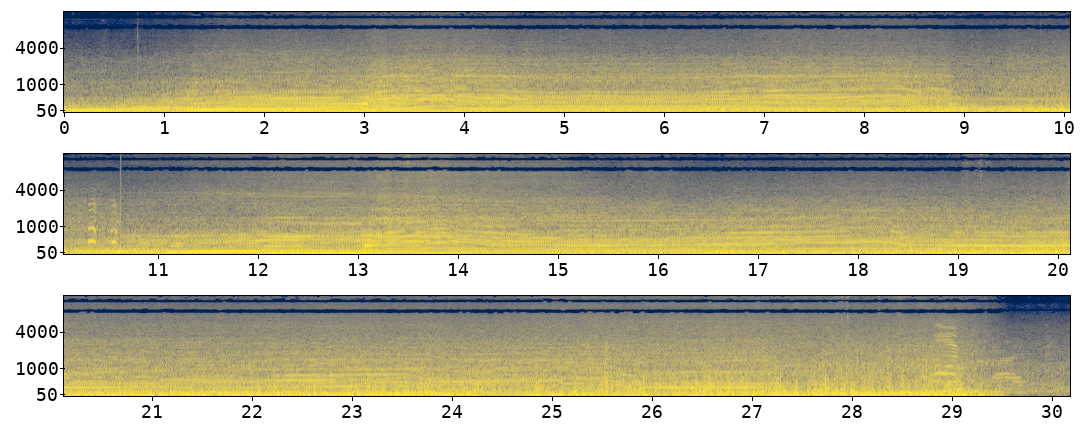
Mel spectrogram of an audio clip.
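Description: Pickup truck engine heard from inside the cab, rising and falling in pitch twice as it accelerates and eases off, over a steady road rumble. The sound drops away just before the end.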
